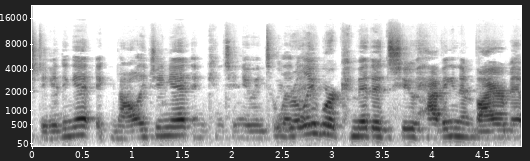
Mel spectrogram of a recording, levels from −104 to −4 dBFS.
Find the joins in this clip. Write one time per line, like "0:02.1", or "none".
0:02.5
